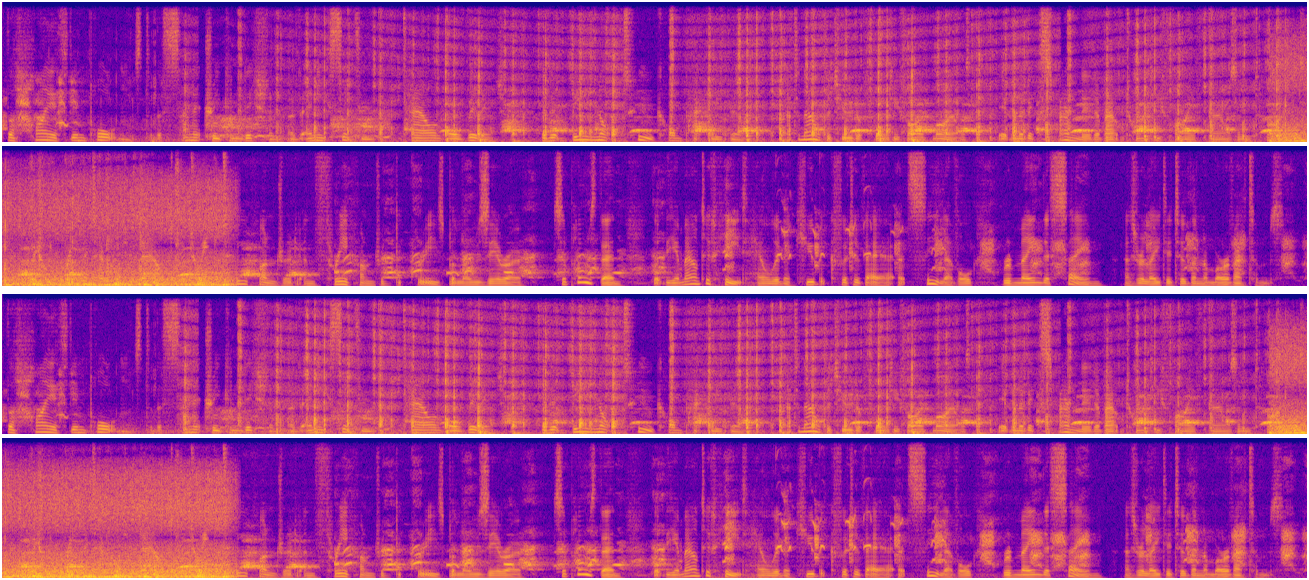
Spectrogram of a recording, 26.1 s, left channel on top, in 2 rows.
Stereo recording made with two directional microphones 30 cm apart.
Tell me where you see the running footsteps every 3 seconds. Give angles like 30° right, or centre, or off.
50° right, 30° right, centre, 30° left, 50° left, off, off, off, off.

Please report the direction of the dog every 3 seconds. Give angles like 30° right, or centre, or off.
60° left, 50° left, 40° left, 20° left, centre, 20° right, 30° right, 50° right, 50° right.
